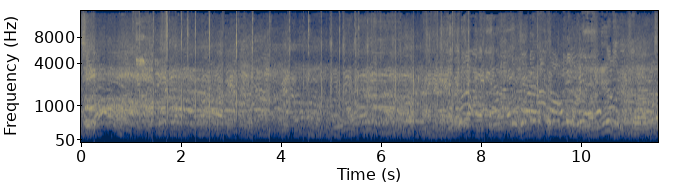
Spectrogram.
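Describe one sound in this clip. A crowd of spectators chatters and shouts close by outdoors.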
